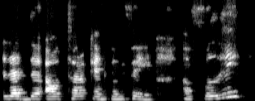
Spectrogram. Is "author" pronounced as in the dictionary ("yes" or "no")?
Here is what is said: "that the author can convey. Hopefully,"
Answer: no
